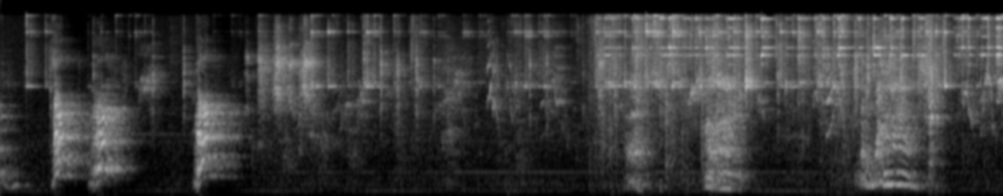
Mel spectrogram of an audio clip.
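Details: Five-month-old standard poodle puppy Isabella out on a walk, playing with her toy poodle buddy Chase: two sharp, short barks near the start, then quieter rustling and a long stretch of dense, hissy background noise.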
